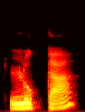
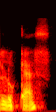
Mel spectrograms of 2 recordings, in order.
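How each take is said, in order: First: The final s is silent. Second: The final s is sounded. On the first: The speaker calls it right. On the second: The speaker calls it wrong. "Pas Lucas"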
